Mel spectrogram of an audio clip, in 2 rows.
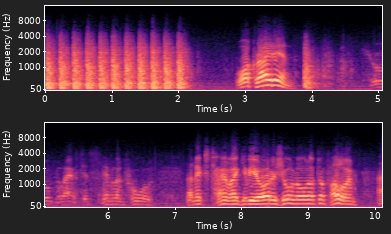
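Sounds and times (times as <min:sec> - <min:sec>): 
loud heavy knocking on a wooden door: 0:00.0 - 0:02.3, 0:03.9 - 0:04.4
speech: 0:03.0 - 0:03.8, 0:05.4 - 0:10.0.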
